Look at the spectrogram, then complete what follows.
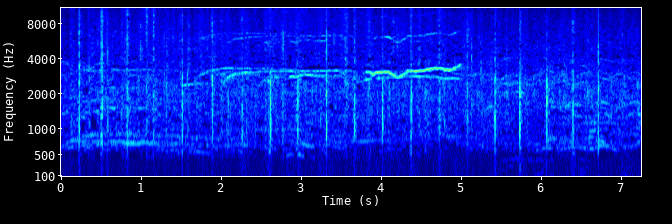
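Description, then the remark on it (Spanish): A crowd gives a loud round of applause to the venue, with a steady wash of overlapping claps and sharp individual hand claps, and a rising whistle cuts through near the middle before the clapping carries on. “Y ahora sí que os voy a pedir a todos que brindemos un fuerte aplauso a esta santa casa, hombre.”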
